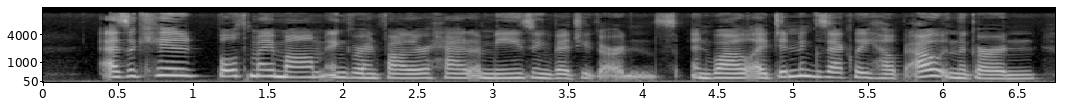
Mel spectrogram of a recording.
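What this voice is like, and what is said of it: American accent. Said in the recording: “hence the American accent.”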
